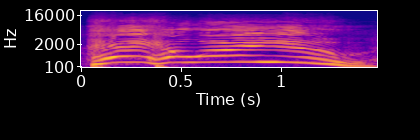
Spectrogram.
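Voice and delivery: high, drawn-out holler; imitated loud reply. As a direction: shout the greeting back at full volume. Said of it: "we just didn't speak loud enough".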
